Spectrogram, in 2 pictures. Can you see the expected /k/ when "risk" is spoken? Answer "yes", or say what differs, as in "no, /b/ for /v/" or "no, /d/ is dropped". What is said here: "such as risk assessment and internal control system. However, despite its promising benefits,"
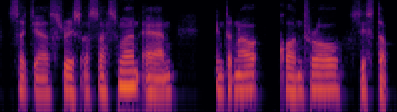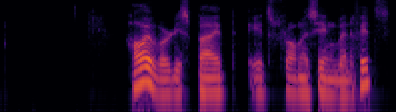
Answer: no, /k/ is dropped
